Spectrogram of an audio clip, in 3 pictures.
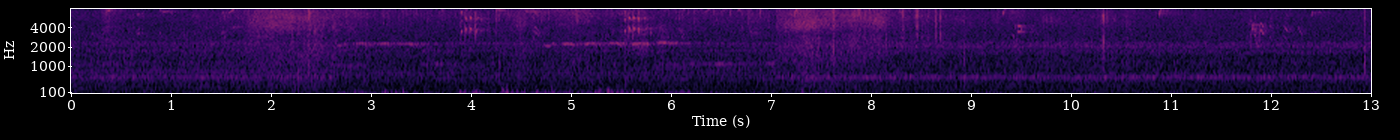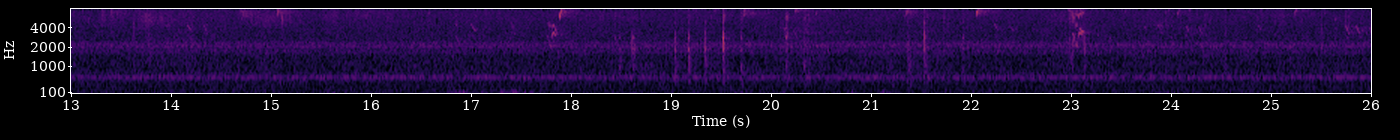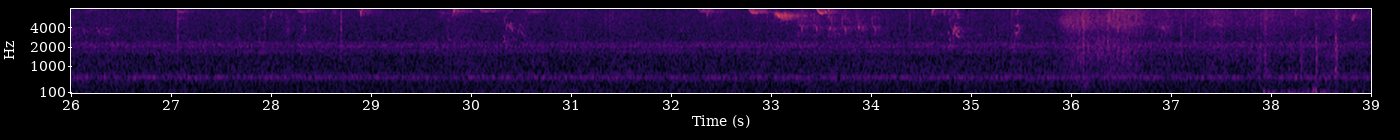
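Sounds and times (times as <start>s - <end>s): small birds chirping: 0.0s - 9.8s, 16.8s - 27.4s, 32.2s - 39.0s
faint hum: 0.0s - 39.0s.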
